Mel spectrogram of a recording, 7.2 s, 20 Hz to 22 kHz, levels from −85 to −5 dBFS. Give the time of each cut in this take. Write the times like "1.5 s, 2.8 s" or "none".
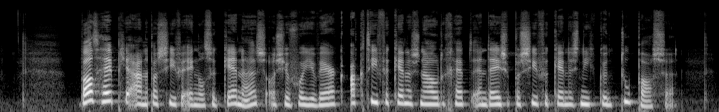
1.5 s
